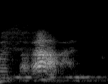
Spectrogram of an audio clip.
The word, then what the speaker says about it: comenzará: Comenzará. We gotta put the emphasis on the last A.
